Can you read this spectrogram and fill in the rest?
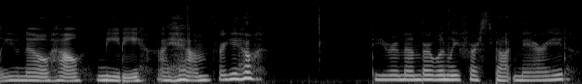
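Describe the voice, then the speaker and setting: A woman's voice: mid-range voice, a little mellow, no room sound, lightly acted. Woman playing a clingy, sweet yandere wife, close and dry. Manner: sweet, clingy, breathy giggles, gushing affection. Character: flirty, obsessively devoted yandere wife with magic snow powers. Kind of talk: ASMR roleplay, addressing the listener as spouse. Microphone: close studio microphone, dry.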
